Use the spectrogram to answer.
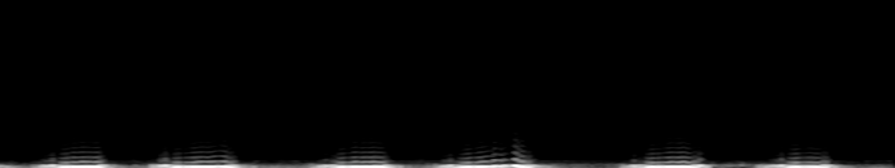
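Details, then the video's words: A pigeon coos in six soft, low hooting notes, each slightly rising and falling, spaced about a second apart; nothing else is heard. "Typical pigeons"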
